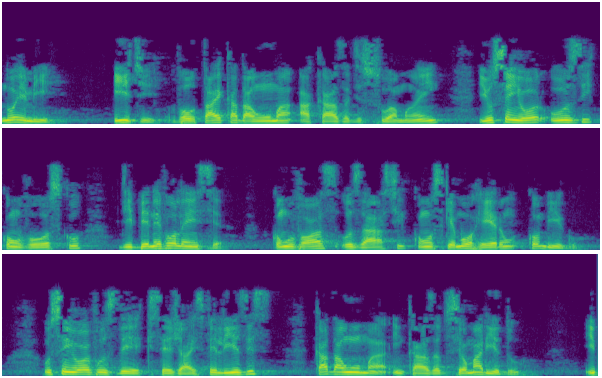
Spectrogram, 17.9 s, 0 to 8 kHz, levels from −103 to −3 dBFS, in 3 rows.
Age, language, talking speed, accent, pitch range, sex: 40-59, Portuguese, 135 wpm, Brazilian, 110-140 Hz, male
